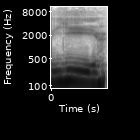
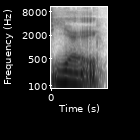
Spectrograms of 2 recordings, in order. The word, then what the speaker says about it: Ye: It's pronounced Ye because it's the Ye in Kanye.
